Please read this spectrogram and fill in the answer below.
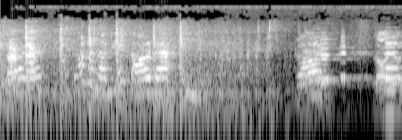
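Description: People talking over one another, with a low steady hum underneath that fades out about two and a half seconds in.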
